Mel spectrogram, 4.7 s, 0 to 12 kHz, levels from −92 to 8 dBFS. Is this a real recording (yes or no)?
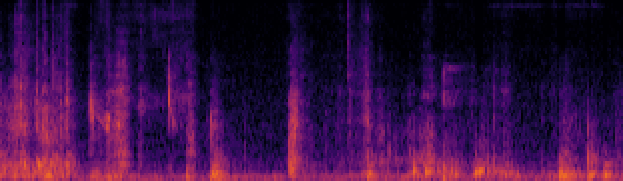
yes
